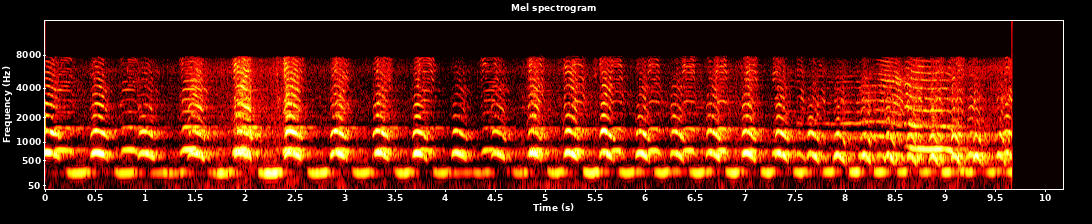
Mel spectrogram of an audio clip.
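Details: Territorial duet from siamangs at Riverbanks Zoo just after Christmas, loud booms and barks amplified by inflated throat sacs. A long, accelerating run of rhythmic whooping barks climbs to a frenzied peak, then cuts off abruptly.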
